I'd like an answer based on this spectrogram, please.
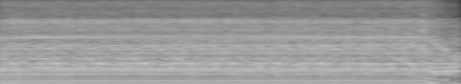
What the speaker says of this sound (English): and it will start, and you can use the high air compressor at this side and fill up with air any tire, inflatable items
